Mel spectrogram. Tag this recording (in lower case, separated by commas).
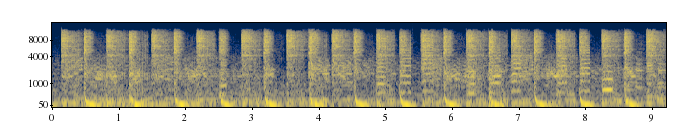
music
